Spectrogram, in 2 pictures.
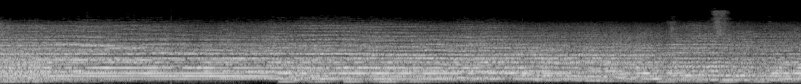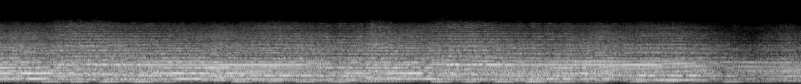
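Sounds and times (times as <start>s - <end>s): orchestra playing: 8.8s - 16.0s.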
